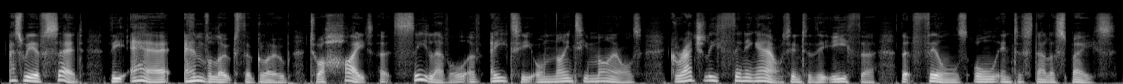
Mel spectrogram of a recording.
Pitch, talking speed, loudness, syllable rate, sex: 125 Hz, 160 wpm, -19 LUFS, 5.0 syllables/s, male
